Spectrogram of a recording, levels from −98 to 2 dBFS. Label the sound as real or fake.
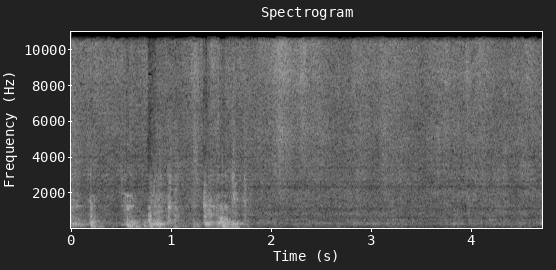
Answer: fake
